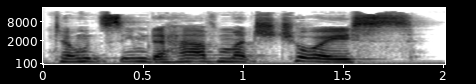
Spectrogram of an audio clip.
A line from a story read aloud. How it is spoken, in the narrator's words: Tristan said with a small laugh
